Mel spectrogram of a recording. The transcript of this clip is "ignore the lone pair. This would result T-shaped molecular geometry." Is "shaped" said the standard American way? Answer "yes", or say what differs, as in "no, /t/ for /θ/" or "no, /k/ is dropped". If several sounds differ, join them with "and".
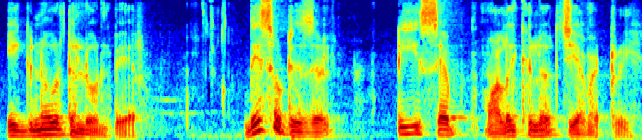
no, /s/ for /ʃ/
